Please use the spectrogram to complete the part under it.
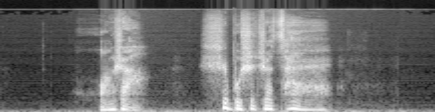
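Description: A man speaks calmly and clearly up close.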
